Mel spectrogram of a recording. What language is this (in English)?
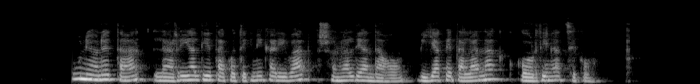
Basque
